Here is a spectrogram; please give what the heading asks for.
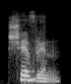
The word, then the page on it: chevron: Indian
